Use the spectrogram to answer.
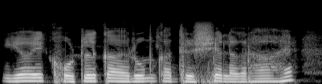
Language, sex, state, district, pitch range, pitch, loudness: Hindi, male, Jharkhand, Ranchi, 135-150 Hz, 140 Hz, -14 LUFS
